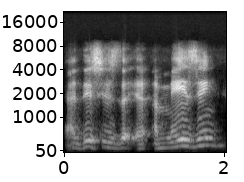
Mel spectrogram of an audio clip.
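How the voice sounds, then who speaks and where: A man hosting an online real estate conference over a video call, talking in a halting way with repeated words. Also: fairly high pitch, animated, bright, forceful tone. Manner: halting, repeats words, non-native phrasing. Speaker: host and founder of the conference. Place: Mississauga near Toronto.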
